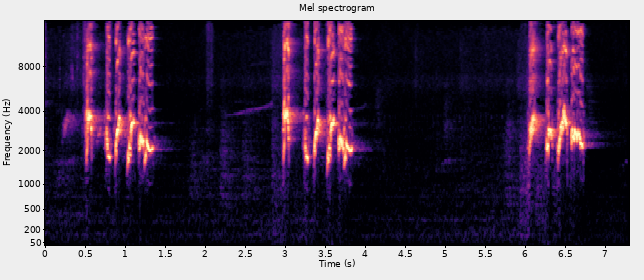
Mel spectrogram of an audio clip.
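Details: Red-whiskered bulbul giving morning fighting song used to train and rouse other bulbuls: short bursts of four or five bright, slurred whistled notes falling at the end, repeated about every three seconds over quiet background.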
